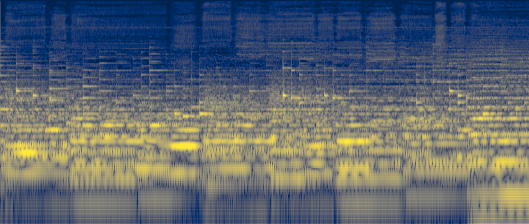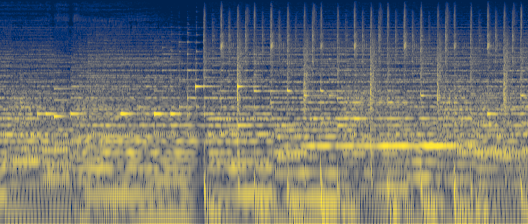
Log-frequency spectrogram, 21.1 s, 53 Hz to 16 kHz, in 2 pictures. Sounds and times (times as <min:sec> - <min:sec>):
Music: 0:00.0 - 0:21.1.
